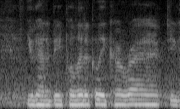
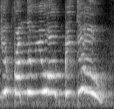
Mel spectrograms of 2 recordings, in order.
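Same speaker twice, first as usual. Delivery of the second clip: much higher, loud cheerful shout; mock yell; 15 dB louder than usual. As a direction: holler it across lanes like old pals. Voicing driver yelling at red light.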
